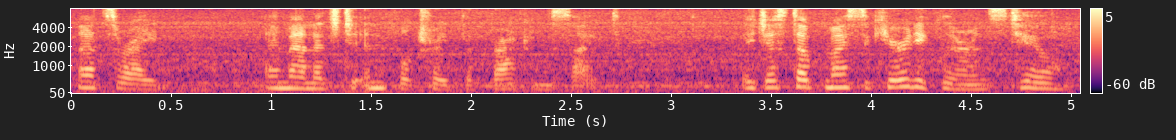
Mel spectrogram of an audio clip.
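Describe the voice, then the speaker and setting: A woman's voice: medium pitch, a little fast, lightly acted. A young woman playing a wounded, defiant activist and estranged daughter in a video game cutscene, firm and intense. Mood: resolute. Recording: loud ambient noise behind voice.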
